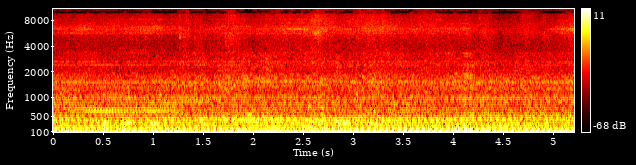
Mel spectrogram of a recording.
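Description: Kintetsu electric train running on the track: a steady low rumble of wheels and running gear heard from inside the car.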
